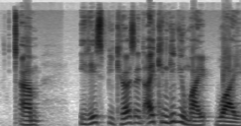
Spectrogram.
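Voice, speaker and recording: The speaker is a man with a German accent. He talks at a fairly slow pace with lively intonation. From Germany. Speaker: tech podcast co-host. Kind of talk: casual chat. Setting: live stream. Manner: halting.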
